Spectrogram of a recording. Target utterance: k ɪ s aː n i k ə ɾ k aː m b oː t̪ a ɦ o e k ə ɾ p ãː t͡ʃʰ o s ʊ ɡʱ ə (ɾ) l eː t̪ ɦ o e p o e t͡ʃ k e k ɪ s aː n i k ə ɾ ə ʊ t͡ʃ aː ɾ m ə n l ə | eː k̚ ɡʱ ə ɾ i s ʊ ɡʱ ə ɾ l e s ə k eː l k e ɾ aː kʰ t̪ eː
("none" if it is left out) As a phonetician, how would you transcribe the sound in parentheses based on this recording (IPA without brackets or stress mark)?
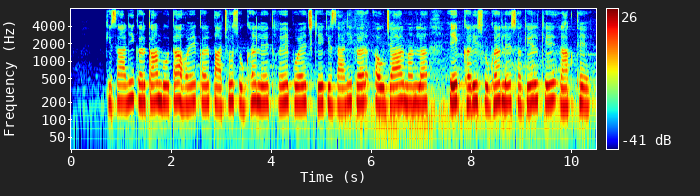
ɾ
